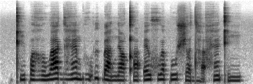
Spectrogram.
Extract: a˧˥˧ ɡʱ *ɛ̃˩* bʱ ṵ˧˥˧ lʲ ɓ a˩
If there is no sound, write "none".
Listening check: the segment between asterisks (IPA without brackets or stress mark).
ɛ̃˧˥˧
